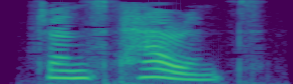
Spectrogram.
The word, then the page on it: transparent: træns’pærənt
